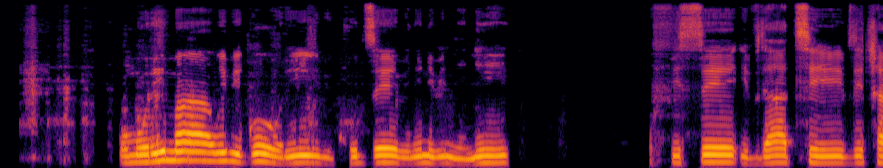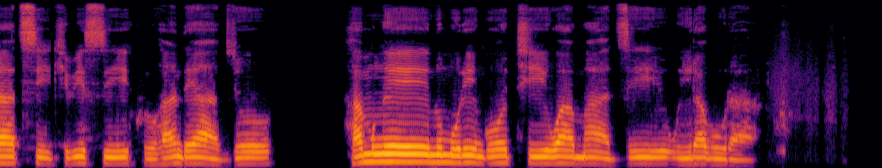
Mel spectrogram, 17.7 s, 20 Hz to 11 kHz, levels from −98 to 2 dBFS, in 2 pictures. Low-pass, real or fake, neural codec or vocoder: 9.9 kHz; real; none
